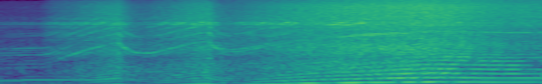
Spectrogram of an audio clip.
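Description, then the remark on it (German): A drone's buzzing motor whine, its pitch dipping and climbing several times before settling into a steady, slowly rising drone that grows gradually louder, with no talking. “Wir reden von einer Drohnenflicke, die so ziemlich viel schief läuft.”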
